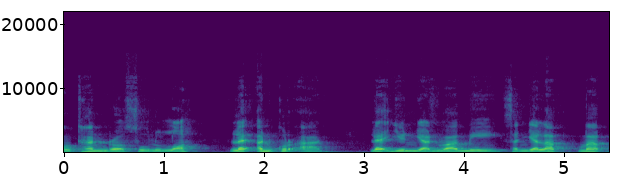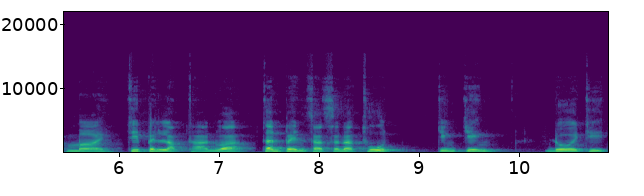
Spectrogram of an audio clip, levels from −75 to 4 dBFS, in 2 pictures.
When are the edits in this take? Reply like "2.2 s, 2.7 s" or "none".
6.0 s, 7.4 s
